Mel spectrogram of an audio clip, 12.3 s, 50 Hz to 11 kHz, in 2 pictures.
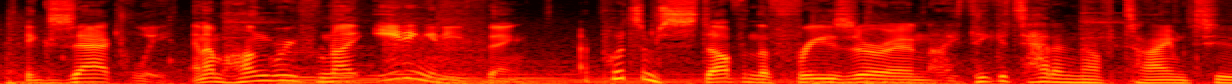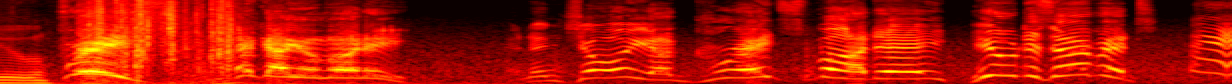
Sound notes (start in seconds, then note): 6.6 guns cocked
